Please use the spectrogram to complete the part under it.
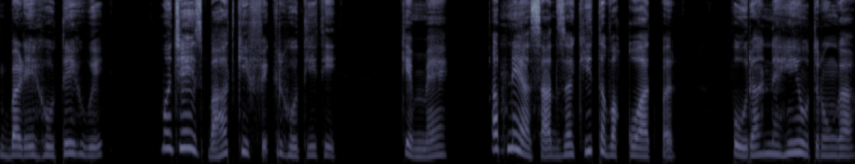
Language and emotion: Urdu, fearful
